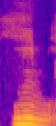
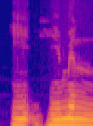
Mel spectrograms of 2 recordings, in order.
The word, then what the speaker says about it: hymn: তারপর হিম, HYMN, হিমেন না বলে এটাকে বলবো হিম বা বন্দনা বা স্তুতি।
